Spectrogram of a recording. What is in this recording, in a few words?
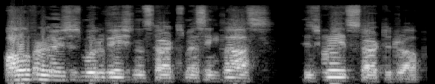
story voiceover; yumpod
